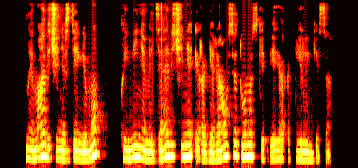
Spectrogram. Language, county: Lithuanian, Utena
